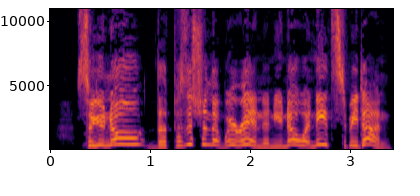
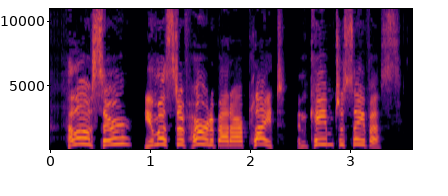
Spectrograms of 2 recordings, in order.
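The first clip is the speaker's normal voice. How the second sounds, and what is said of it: Character voice, not deep. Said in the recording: “But he still doesn't have a deep voice because he's a gingerbread man.”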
